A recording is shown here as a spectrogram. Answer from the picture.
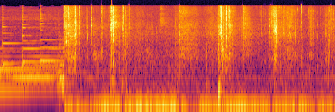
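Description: A plucked, harp-like music cue cuts off abruptly about a second in. Then come footsteps crunching and crackling over a floor strewn with paper, cardboard and broken wooden strips, in irregular sharp crackles.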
